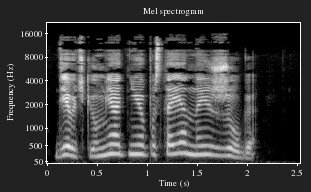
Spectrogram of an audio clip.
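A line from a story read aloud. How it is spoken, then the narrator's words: Pained grimace. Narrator (Russian): поморщилась Надежда Антоновна и жалобно добавила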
